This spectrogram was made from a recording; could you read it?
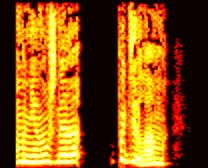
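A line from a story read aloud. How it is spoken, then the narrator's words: Quick squeak. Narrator (Russian): быстро пискнула я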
